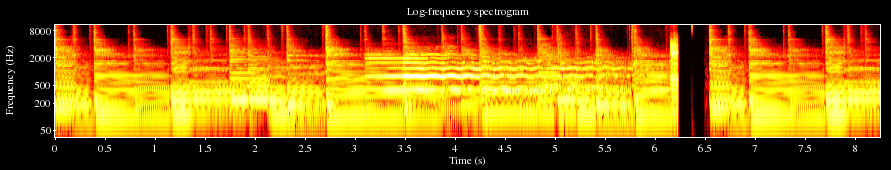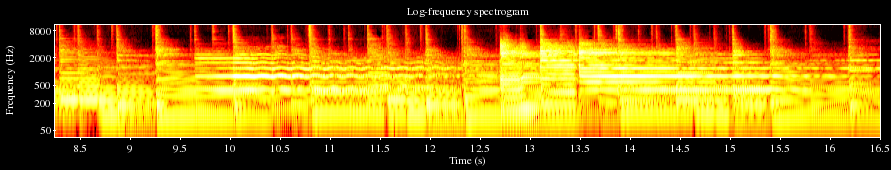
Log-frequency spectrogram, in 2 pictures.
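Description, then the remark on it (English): A song's instrumental intro plays on its own, full and steady with layered sustained tones and a driving beat, interrupted by a split-second dropout partway through before the music carries on. “All right, so we're gonna go ahead and play the song that you did for me.”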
